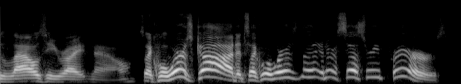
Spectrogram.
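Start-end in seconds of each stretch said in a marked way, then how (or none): 1.6-2.4 high, louder exasperated mock whine; imitating people who blame God, a mock exasperated cry; mock complaint. Mock complaint about lousy times. 2.6-4.5 higher-pitched mock retort; God answering the grumblers, a mock pointed retort.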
